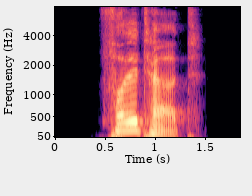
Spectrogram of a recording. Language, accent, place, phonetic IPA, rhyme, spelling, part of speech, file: German, Germany, Berlin, [ˈfɔltɐt], -ɔltɐt, foltert, verb, De-foltert.ogg
- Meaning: inflection of foltern: 1. third-person singular present 2. second-person plural present 3. plural imperative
